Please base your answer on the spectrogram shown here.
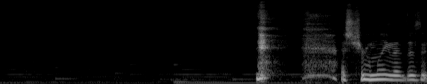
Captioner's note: laughs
